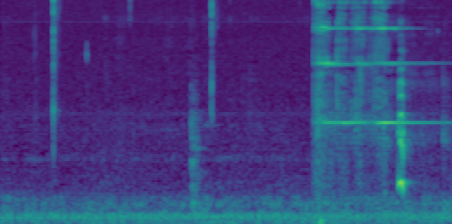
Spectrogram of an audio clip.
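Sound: phone ringing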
